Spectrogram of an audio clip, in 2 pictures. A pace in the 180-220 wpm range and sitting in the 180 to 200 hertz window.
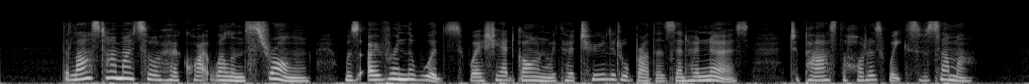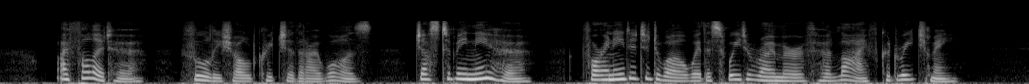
Yes: average, 185 wpm; medium, 185 Hz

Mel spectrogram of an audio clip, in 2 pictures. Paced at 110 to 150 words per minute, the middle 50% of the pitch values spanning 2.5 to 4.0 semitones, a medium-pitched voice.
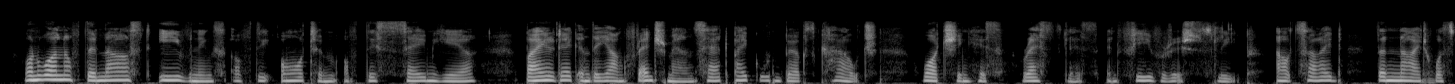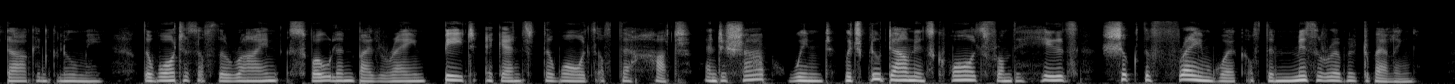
Yes: average, 145 wpm; average, 2.8 semitones; medium, 165 Hz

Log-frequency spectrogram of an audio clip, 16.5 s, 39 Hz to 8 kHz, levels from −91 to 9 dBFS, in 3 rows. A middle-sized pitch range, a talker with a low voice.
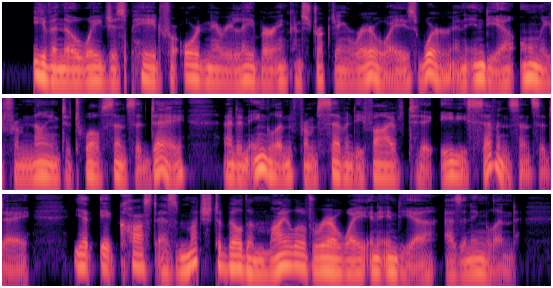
Yes: average, 3.8 semitones; very low, 90 Hz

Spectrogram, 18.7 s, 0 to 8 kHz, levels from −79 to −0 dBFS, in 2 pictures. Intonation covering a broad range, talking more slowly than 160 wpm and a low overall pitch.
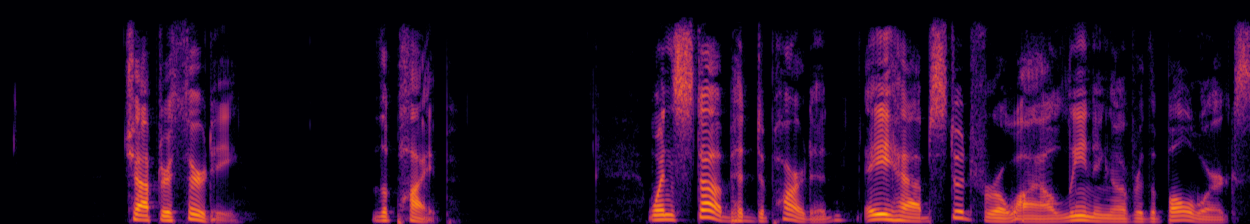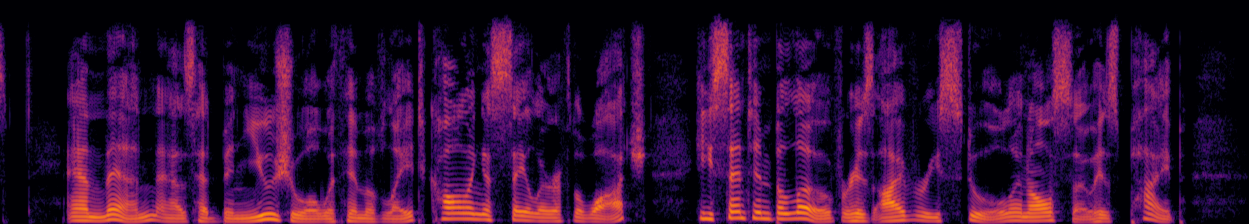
Yes: wide, 6.5 semitones; average, 145 wpm; low, 130 Hz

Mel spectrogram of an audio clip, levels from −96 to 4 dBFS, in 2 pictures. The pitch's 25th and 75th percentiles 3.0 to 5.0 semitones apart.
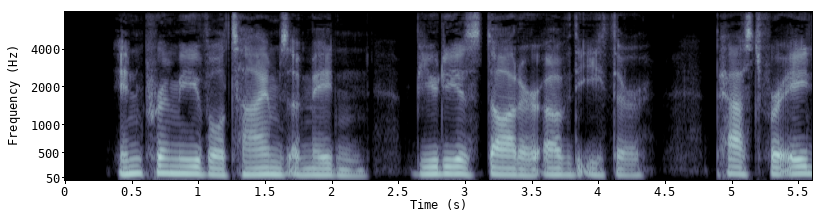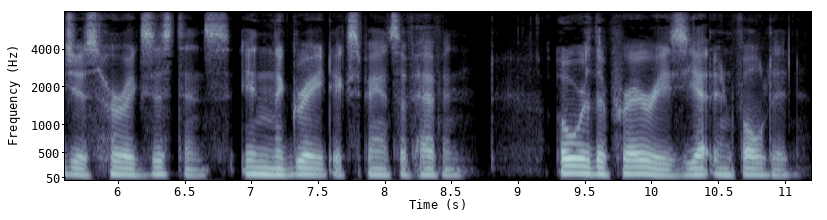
No: narrow, 2.6 semitones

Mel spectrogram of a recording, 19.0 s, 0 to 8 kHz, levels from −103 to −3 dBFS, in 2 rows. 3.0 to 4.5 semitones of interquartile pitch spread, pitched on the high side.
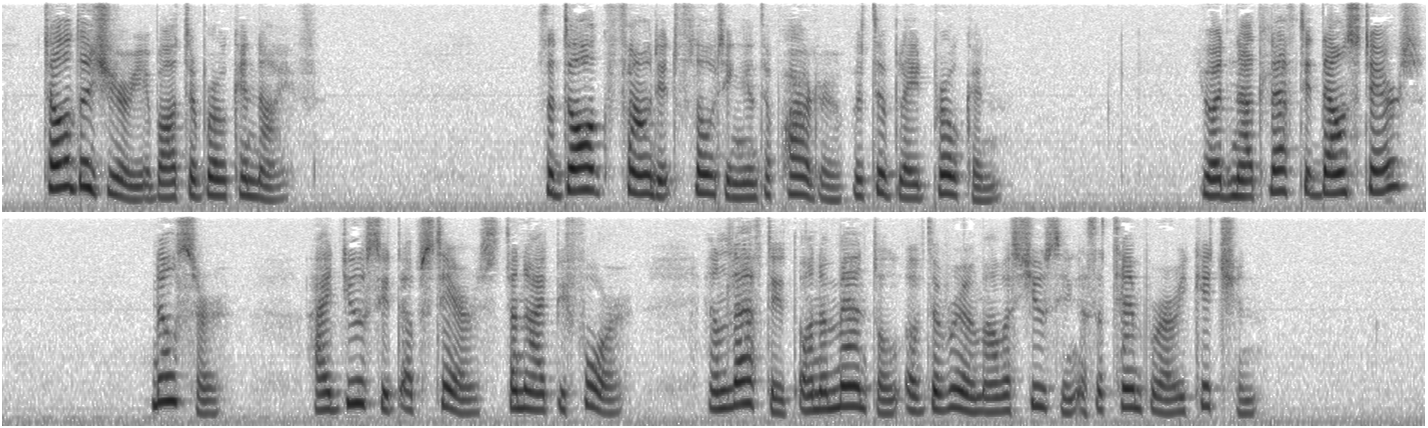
No: average, 5.1 semitones; high, 240 Hz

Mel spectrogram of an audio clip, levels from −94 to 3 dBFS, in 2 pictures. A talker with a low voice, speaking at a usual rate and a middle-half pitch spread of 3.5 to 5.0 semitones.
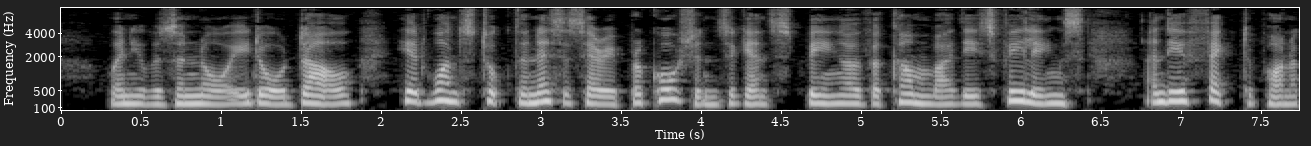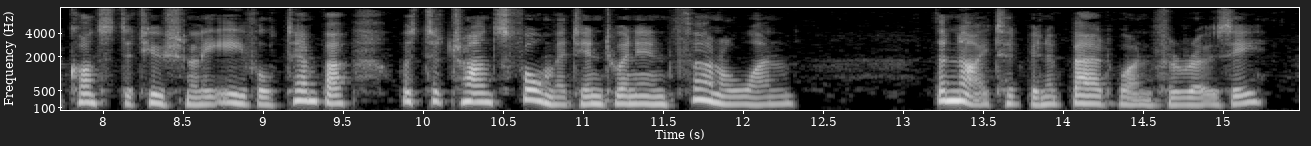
No: medium, 185 Hz; average, 170 wpm; average, 4.1 semitones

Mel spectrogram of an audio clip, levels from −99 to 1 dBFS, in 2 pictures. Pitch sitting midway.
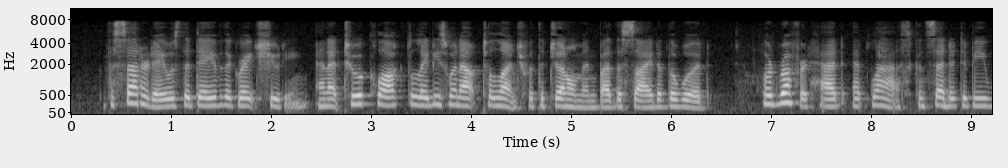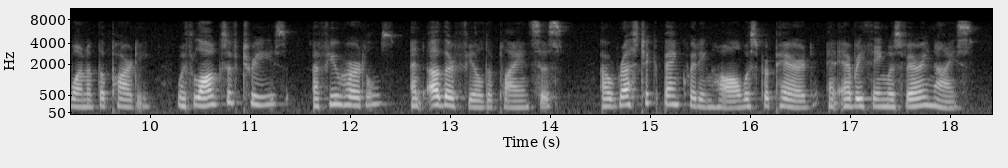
No: high, 195 Hz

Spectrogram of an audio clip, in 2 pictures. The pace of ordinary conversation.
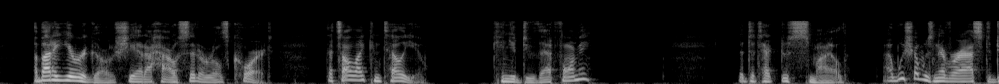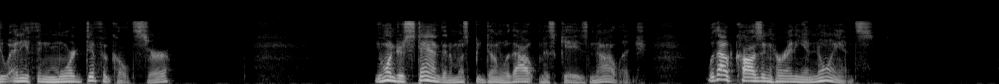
Yes: average, 170 wpm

